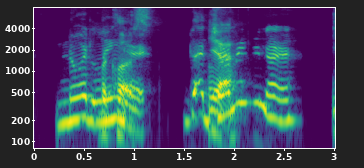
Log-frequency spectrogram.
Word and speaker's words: Nordlinger: Am I even pronouncing that right? Nordlinger. Nordlinger.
